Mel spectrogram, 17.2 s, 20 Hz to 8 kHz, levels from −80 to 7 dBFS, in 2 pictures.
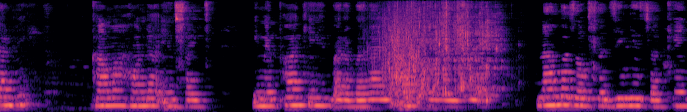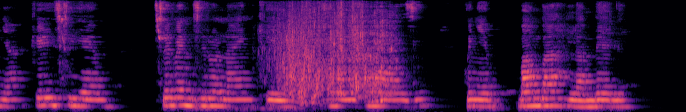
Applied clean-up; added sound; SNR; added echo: classical method WPE with log-MMSE.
